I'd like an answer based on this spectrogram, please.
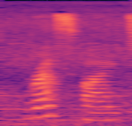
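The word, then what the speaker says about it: respite: I've always pronounced a rest bit. I always thought it was respit. Is it not respit? Is it resppite? Reset. Respit. All right. What's the British pronunciation? Resbite. Okay. So, I pronounce it American, but British is restbite. Okay, I see. That's my confusion. This American versus British.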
